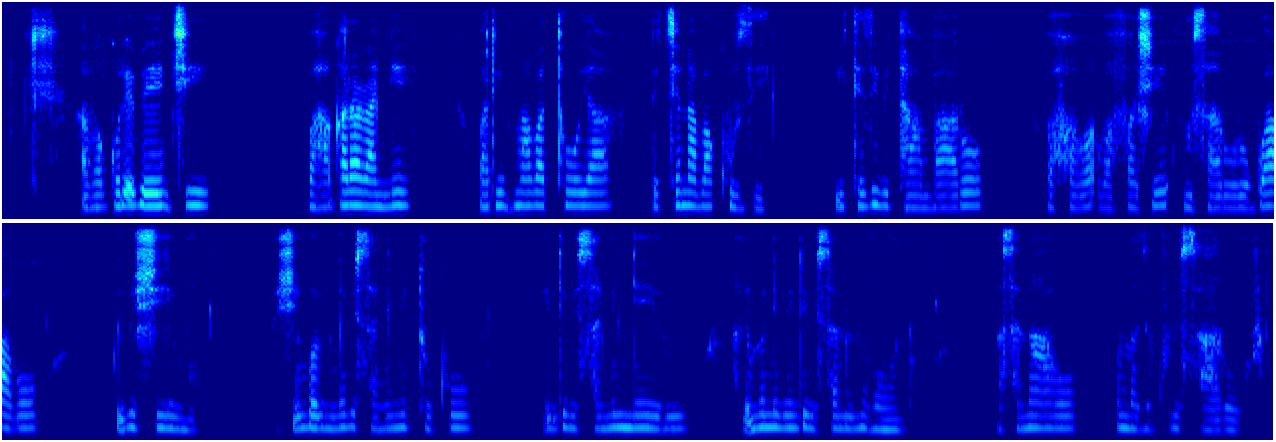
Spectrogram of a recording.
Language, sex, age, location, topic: Kinyarwanda, female, 50+, Musanze, agriculture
